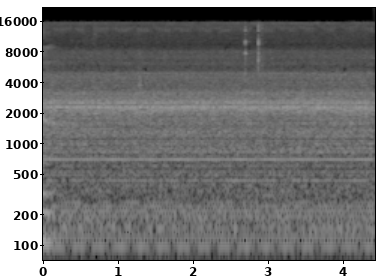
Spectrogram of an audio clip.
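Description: Steady background hum and hiss of running machinery, with a faint steady tone running through it and no changes.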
